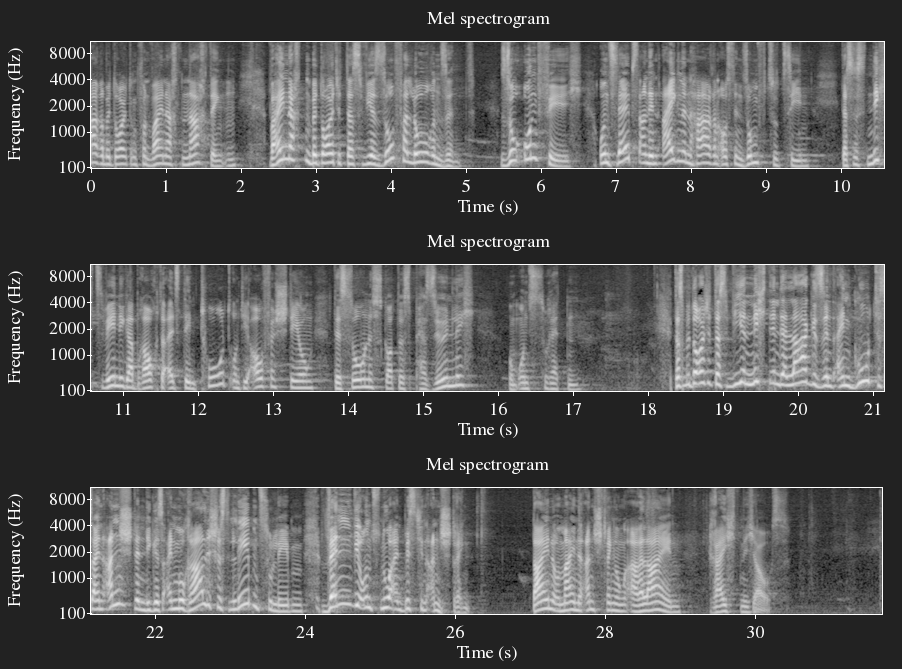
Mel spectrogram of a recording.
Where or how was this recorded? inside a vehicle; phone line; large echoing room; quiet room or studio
large echoing room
